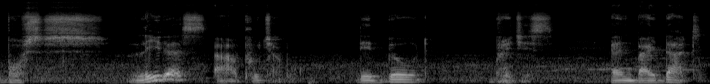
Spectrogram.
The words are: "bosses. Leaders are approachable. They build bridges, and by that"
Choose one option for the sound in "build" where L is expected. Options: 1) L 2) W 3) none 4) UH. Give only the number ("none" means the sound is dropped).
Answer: 1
